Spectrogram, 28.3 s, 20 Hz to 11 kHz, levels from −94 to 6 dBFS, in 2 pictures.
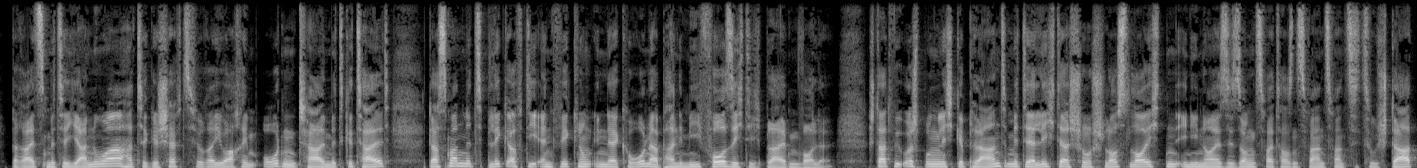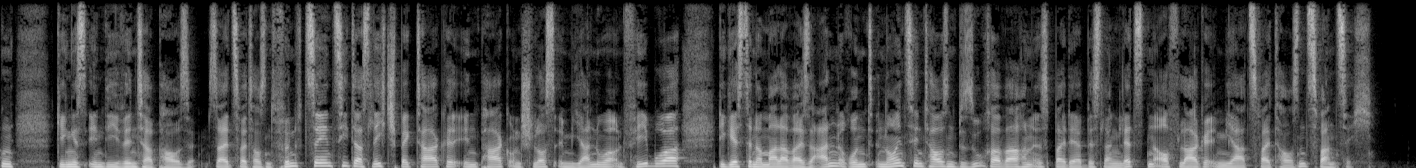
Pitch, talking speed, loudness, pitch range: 130 Hz, 150 wpm, -19 LUFS, 120-150 Hz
